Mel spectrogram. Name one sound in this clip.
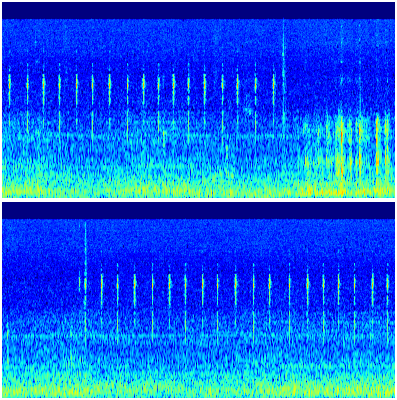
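A turn signal ticks at a steady, quick pace.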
